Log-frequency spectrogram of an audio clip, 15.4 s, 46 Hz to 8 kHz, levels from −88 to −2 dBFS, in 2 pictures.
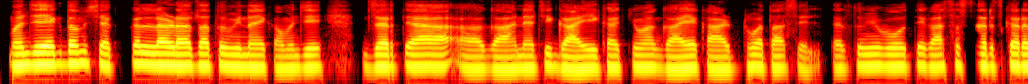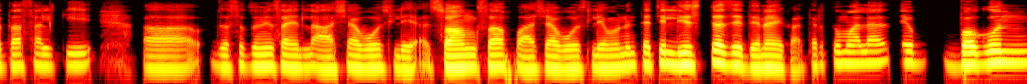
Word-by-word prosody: म्हणजे 155 +2 +5
एकदम 165 +2 +2
शक्कल 160 +1 -1
लढवता 145 -1 +5
तुम्ही, 140 -1 +1
नाही 135 0 0
का? 130 - -5
म्हणजे 130 +2 -2 0.4
जर 140 0 +3
त्या 140 -2 +2 0.2
अ, 125 -4 -3
गाण्याची 125 +3 -2
गायिका 125 +1 0
किंवा 135 -1 -2
गायक 125 0 -1
आठवत 125 +3 -3
असेल, 125 -2 -6
तर 130 - -5
तुम्ही 145 0 -1
बहुतेक 140 0 -2
असं 140 +2 -3
सर्च 140 0 -5
करत 145 -2 0
असाल, 145 0 -3
की 150 -1 -4 0.4
अ, 130 - -6 0.5
जसं 135 +1 -5
तुम्ही 145 0 +1
सांगितलं 135 -1 -1
आशा 125 +2 -1
भोसले, 125 -1 -2
'साँग्स 135 0 +4
ऑफ 140 0 +2
आशा 125 +1 0
भोसले' 125 +2 -1
म्हणून 135 +3 0
त्याची 160 +1 +2
लिस्टच 155 +2 +4
येते 135 -3 +2
नाही 135 0 +2
का? 110 - -9
तर 140 - -6
तुम्हाला 165 +1 0
ते 175 -2 -3 0.4
बघून 160 +3 +6
140 Hz, 175 wpm, -22 LUFS, 130-150 Hz, 0.5 s, बघून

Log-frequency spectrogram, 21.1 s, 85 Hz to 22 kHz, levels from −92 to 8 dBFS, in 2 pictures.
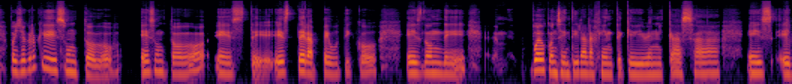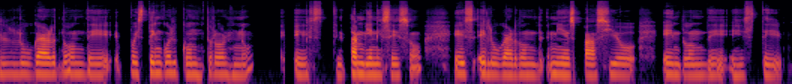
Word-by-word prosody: Pues, 200 -1 0
yo 205 - 0
creo 235 +4 -3
que 245 -4 +3
es 215 0 +7
un 195 -2 -4
todo 150 -3 -2 0.4
es 195 +2 +1
un 200 -3 -7
todo, 170 0 -2
este, 370 - 0
es 190 0 +2
terapéutico, 165 - +1 0.4
es 180 0 +1
donde, 180 -2 -1
em, - - -7 0.9
puedo 215 0 +6
consentir 180 -2 -1
a 180 - +3
la - - -2
gente 170 -1 -5
que 170 - -5
vive 165 0 -2
en 165 - -6
mi 165 - -8
casa, 175 - +3 0.4
es 180 0 +3
el 170 0 -3
lugar 170 0 +2
donde, 170 -2 -4 0.2
pues, 180 -2 +2
tengo 180 0 0
el 180 -1 -3
control, 170 0 -4
¿no?, 160 - -7 0.5
e 160 - -1
este, 160 -1 -4
también 165 -2 +4
es 160 - +7
eso. 160 +11 +2 0.4
Es 175 0 +4
el 175 -1 +2
lugar 160 -1 0
donde 160 -1 -5
mi 170 -1 -1
espacio 160 0 +4 0.3
en 165 -1 -1
donde, 155 0 -5
este, 155 0 -5
170 Hz, 140 wpm, -28 LUFS, 165-180 Hz, 0.9 s, es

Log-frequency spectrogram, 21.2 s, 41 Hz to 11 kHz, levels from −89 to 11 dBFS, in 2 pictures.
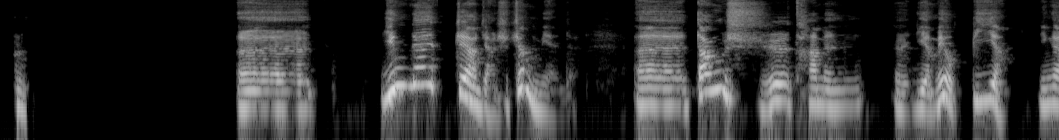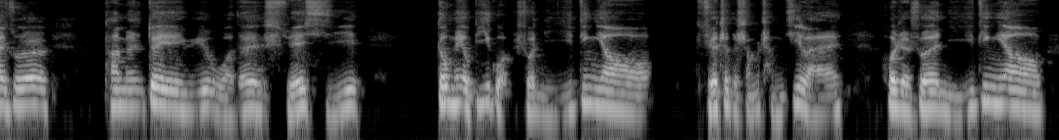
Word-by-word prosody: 嗯。 150 -3 -4 2.1
呃。 145 -1 0 0.7
应 315 - +8
该 375 - +4 0.4
这 260 - +7
样 200 -7 +9
讲 130 -7 -6
是 105 - -6
正 310 - +3
面 125 -9 -6
的。 - - -29 0.6
呃， 160 -1 0
当 285 +3 +6
时 195 - +1
他 165 0 -2
们， 155 0 -6 0.3
呃， 140 -3 -7
也 145 0 +1
没 175 - +3
有 240 - +3
逼 190 +1 -1
啊， - - +2 0.3
应 160 -2 -4
该 165 -1 +1
说， 160 +1 +1 0.6
他 155 - -3
们 155 0 -6
对 160 -3 +4
于 135 +2 -6
我 120 -7 -8
的 135 +4 -2
学 130 +3 -2
习 140 +2 -5 0.7
都 170 0 +3
没 165 0 0
有 155 -3 +1
逼 170 +2 -6
过， - - -5
说 125 - -7
你 115 -3 -14
一 125 +3 -12
定 170 +5 -5
要 135 -5 -2 0.4
学 140 - +1
这 150 +2 -2
个 130 - -10
什 120 - -6
么 - - -13
成 115 -4 -12
绩 165 +7 -4
来， 120 0 -5 0.4
或 150 -1 +4
者 140 -2 0
说 140 +4 +2
你 125 -4 -9
一 135 +6 -9
定 175 +3 -3
要， 150 -5 -1
150 Hz, 165 characters per minute, -22 LUFS, 135-165 Hz, 2.1 s, 样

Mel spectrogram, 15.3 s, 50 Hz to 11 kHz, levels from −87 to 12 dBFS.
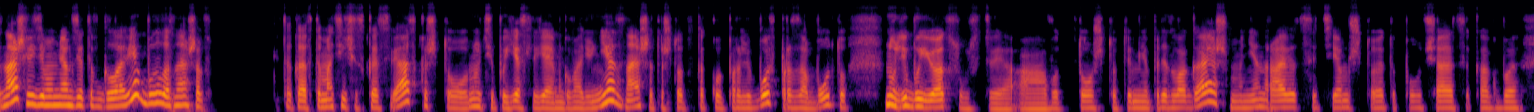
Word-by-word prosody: знаешь, 290 - +7
видимо 215 -3 +5
у - - +3
меня 205 0 +5
где-то 195 -1 0
в 175 - -7
голове 190 - +5
было, 245 -2 +5
знаешь 205 -2 +1
ав 160 - -2 0.8
такая 155 - +2
автоматическая 160 -2 -2
связка, 275 - +1
что, 135 -6 -4
ну, 175 0 -1
типа, 145 - -7
если 140 -2 -1
я 140 -1 +1
им 135 - -5
говорю 135 +1 -4
нет, 255 - +5
знаешь, 175 -2 +1
это 130 - -9
что-то 130 0 -6
такое 150 -1 -6
про 145 +3 -6
любовь, 145 - +2
про 150 - -3
заботу, 150 +4 -2 0.3
ну, 220 -1 +6
либо 175 0 +4
ее 160 -1 +5
отсутствие. 125 -6 -3
А, 125 0 -4
вот 130 -1 -7
то, 145 -1 -2
что 145 0 -9
ты 130 +4 -7
мне 145 -1 -4
предлагаешь 150 - +1
мне 150 +2 -5
нравится 155 -1 -1
тем, 150 +2 -6
что 130 - -9
это 145 0 -7
получается, 145 0 -4
как 145 -1 -7
бы, 145 0 -4
150 Hz, 190 wpm, -22 LUFS, 140-180 Hz, 0.8 s, знаешь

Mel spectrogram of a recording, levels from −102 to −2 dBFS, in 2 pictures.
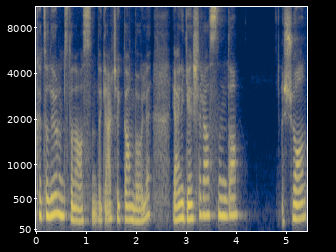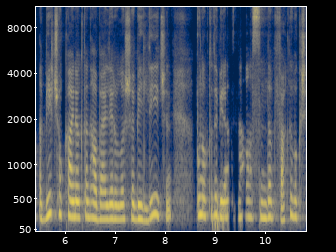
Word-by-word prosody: Katılıyorum 255 +1 +3
sana 190 -8 -1
aslında 180 0 -5
gerçekten 200 -2 -2
böyle. 200 +10 -2 0.4
Yani 205 +3 +3
gençler 210 +5 +2
aslında 255 0 +1 0.9
şu 215 - +1
an, 220 +3 0
aaa, 210 -2 -2
birçok 270 +1 +1
kaynaktan 235 -1 +3
haberlere 205 -1 +2
ulaşabildiği 205 +4 +1
için 250 +2 -5 0.5
bu 260 - +4
noktada 250 0 0
biraz 230 0 +3 0.2
daha 235 0 -6
aslında 230 0 0
farklı 210 +3 -3
bakış 235 -1 -4
230 Hz, 125 wpm, -19 LUFS, 205-250 Hz, 0.9 s, bu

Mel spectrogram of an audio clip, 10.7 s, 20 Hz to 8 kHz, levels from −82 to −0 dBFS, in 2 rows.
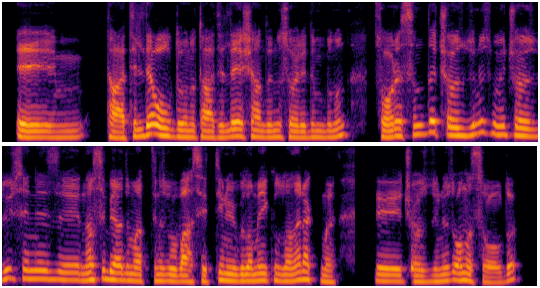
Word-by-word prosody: emm, 130 0 +2 0.2
tatilde 145 +7 +2
olduğunu, 145 -7 +3
tatilde 130 +1 0
yaşandığını 135 -2 0
söyledin 130 0 -2
bunun. 150 +7 -3 0.2
Sonrasında 160 - +1
çözdünüz 185 +3 0
mü? 185 -2 0
Çözdüyseniz, 175 +1 0
eee, 155 -2 -2
nasıl 160 +4 +1
bir 165 - +5
adım 150 -2 +1
attınız? 135 0 -2
Bu 130 -1 +1
bahsettiğin 130 +4 0
uygulamayı 140 +1 +1
kullanarak 150 +3 -1
mı, 120 -2 -3 0.4
eee, 135 -2 +1
çözdüğünüz? 130 +3 -3
O 155 0 +2
nasıl 135 -5 -1
oldu? 110 +10 -3
145 Hz, 145 wpm, -21 LUFS, 130-160 Hz, 0.4 s, bir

